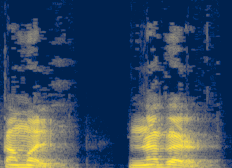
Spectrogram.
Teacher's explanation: इन शब्दों के दूसरे अक्षर क्रमशः म और ग पर अधिक बल दिया गया है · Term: बलाघात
